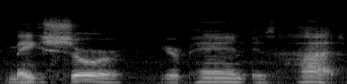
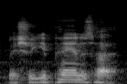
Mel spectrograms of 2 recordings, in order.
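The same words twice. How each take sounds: First: "Make sure your pan is hot" very slow, pauses between chunks; slow emphasis. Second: Said in the usual way. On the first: Real, not acted. Cook repeating pan advice because it's important, slow and emphatic. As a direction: draw out "sure", "pan" and "hot", each set apart. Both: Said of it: "I'm putting emphasis on that".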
